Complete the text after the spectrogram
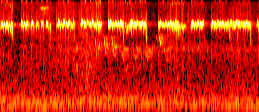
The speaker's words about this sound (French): Facile à reconnaître par son chant, le jaseur d'Amérique est un oiseau plutôt difficile à observer. Quand tu l'entends, regarde le sommet des arbres morts et découverts. Tu apercevras peut-être une bande de jaseurs à l'affût d'insectes volants.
